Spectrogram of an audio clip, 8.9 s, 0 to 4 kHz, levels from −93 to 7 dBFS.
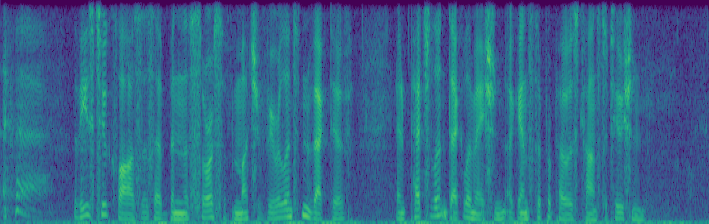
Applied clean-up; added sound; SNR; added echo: none; Chewing, mastication / Cough; 19 dB; none.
